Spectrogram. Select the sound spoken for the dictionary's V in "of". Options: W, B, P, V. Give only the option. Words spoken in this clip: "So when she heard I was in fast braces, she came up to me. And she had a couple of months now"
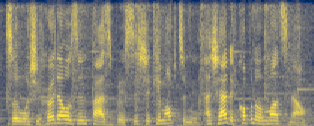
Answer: V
